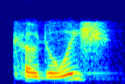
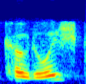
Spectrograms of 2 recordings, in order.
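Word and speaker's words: Kadosh: And I'm giving them to you phonetically so that they're easier to remember. But it's Kodosh, Kodosh, Kodosh, Adonai, Sabayot.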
